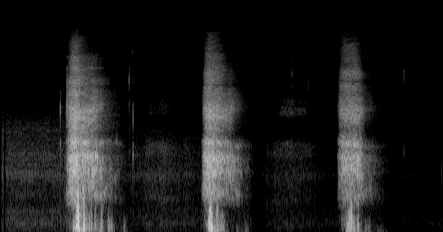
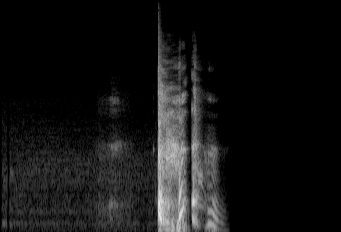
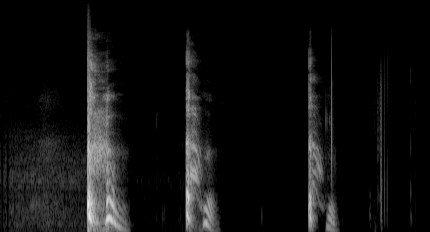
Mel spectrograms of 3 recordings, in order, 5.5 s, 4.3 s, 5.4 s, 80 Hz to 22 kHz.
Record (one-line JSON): {"exhalation_length": "5.5 s", "exhalation_amplitude": 32768, "exhalation_signal_mean_std_ratio": 0.29, "cough_length": "4.3 s", "cough_amplitude": 32768, "cough_signal_mean_std_ratio": 0.22, "three_cough_length": "5.4 s", "three_cough_amplitude": 32768, "three_cough_signal_mean_std_ratio": 0.2, "survey_phase": "beta (2021-08-13 to 2022-03-07)", "age": "18-44", "gender": "Female", "wearing_mask": "No", "symptom_runny_or_blocked_nose": true, "smoker_status": "Ex-smoker", "respiratory_condition_asthma": false, "respiratory_condition_other": false, "recruitment_source": "REACT", "submission_delay": "1 day", "covid_test_result": "Negative", "covid_test_method": "RT-qPCR", "influenza_a_test_result": "Negative", "influenza_b_test_result": "Negative"}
